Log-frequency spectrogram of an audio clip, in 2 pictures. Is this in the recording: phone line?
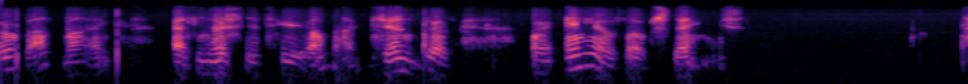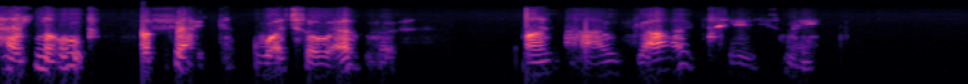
yes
